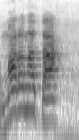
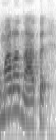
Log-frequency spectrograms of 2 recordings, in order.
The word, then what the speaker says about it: Maranata: dizemos nosso católicos ou Maranata com a tônica na penúltima sílaba como dizem nossos irmãos separados os evangélicos ou protestantes não importa pronúncia o significado é o mesmo vinde Senhor Jesus um dia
